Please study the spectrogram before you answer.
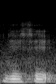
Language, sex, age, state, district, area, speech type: Hindi, male, 60+, Bihar, Madhepura, rural, spontaneous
